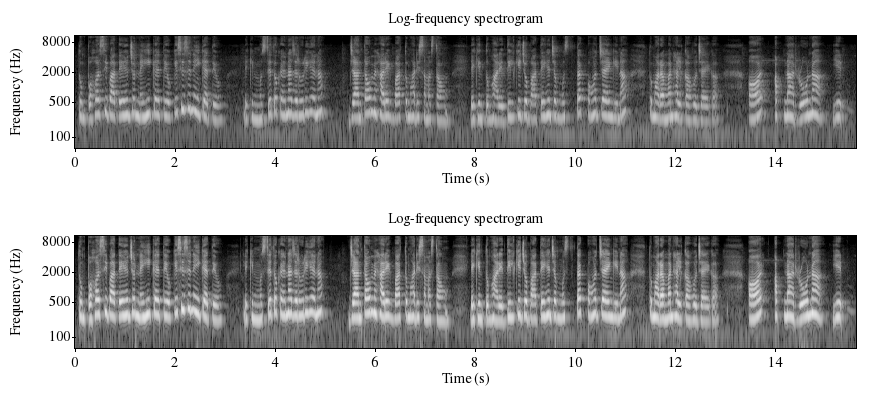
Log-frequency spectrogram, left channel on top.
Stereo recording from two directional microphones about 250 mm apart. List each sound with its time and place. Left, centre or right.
0.0 s a woman's voice: right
